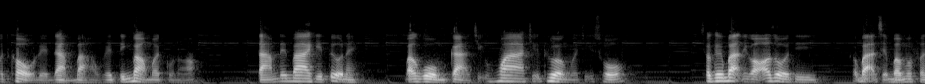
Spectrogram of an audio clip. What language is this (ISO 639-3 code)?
vie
